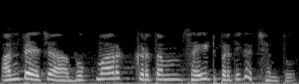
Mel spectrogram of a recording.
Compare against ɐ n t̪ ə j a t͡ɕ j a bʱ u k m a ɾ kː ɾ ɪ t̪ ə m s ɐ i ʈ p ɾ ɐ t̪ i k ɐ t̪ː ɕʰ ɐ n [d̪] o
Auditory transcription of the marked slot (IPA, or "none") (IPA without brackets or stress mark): t̪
